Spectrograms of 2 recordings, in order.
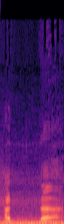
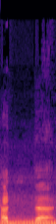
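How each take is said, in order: First: The a vowel is light and thin. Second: The same.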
